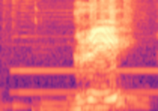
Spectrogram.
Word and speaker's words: gray: It's divided into two different sounds. The first one comes from these two letters, G and R. It sounded like this. Gr. Gr. And these two letters, E and Y, although it's spelled E-Y, it sounds like the spelling is E-I. A. A. So you combine these two sounds together, it becomes the color gray.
